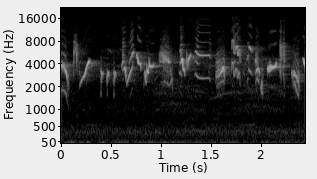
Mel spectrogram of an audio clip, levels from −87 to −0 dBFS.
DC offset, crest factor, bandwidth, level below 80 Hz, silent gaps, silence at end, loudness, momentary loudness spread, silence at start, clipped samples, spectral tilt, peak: under 0.1%; 20 dB; 18 kHz; -74 dBFS; none; 0 s; -30 LUFS; 3 LU; 0 s; under 0.1%; 4.5 dB/octave; -14 dBFS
